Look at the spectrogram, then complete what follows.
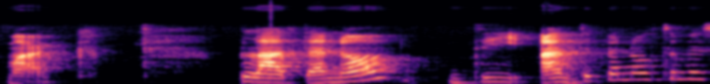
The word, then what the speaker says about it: plátano: Plátano, the antepenultimate syllable is the stressed one, and it has the accent mark.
